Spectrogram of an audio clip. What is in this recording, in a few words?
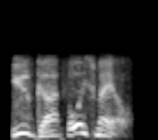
Voice Mail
